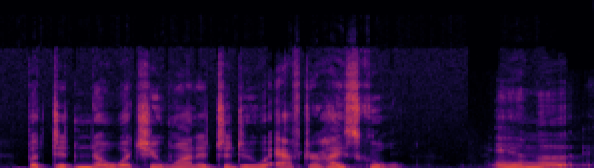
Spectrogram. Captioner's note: none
